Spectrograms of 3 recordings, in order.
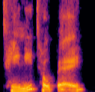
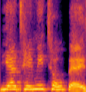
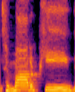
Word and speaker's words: Temitope: My real first name is Tami Tope. So it's spelled, Tami Tope. So T-E-M-I-T-O-P-E. But, you know, Americans fuck all kinds of names up. So they call me Tamatope. They call me Tamatope. They've called me Tomato.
